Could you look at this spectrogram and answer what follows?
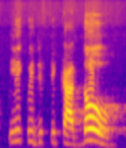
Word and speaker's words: liquidificador: Qual é a mais forte? Liquidificador. O do emite com maior intensidade, né? Tem maior ênfase aí dentro dessa palavra. Então, por ser a última sílaba aqui, a sílaba tônica do seria a palavra liquidificador, então seria uma palavra oxítona, porque a última sílaba é a sílaba mais forte.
